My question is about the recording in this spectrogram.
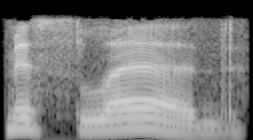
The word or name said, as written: misled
